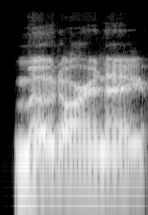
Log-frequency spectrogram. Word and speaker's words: Moderna: candidates Pfizer and BioNTech ModeRNA or Moderna depending on how you pronounce it how you want to pronounce it and I've heard both and the third one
